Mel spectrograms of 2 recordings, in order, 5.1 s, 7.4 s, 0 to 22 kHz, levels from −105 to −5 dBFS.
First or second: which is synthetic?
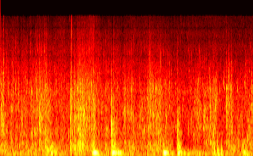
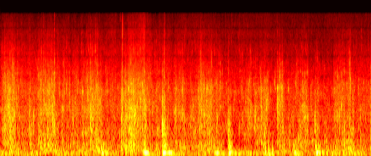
second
